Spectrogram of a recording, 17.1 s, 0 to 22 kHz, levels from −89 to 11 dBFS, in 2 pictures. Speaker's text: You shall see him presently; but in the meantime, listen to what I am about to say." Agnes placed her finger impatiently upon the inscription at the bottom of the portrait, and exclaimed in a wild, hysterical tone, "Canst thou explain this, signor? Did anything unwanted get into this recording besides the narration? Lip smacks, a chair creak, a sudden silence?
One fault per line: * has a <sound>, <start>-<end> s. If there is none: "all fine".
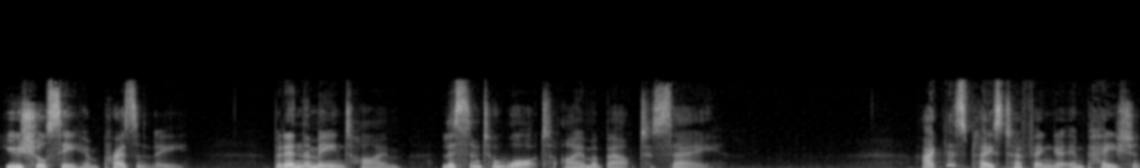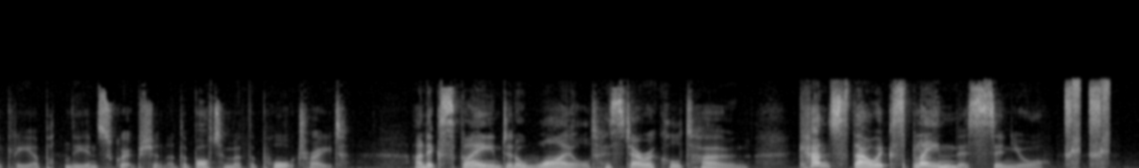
* has a dropout, 9.0-9.1 s
* has a laugh, 16.5-16.9 s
